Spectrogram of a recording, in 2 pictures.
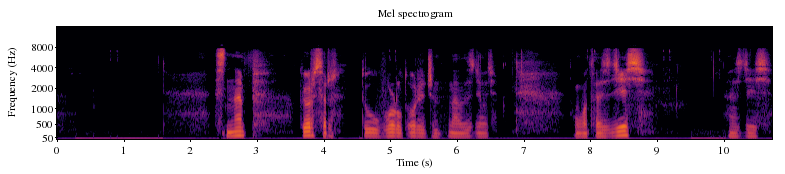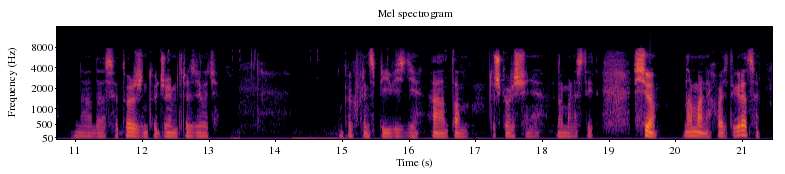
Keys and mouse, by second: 0.8-5.2 drag, 8.0 click, 8.4-9.1 right drag, 9.9 click, 10.4-12.5 right drag, 13.4 click, 14.6 click, 15.8-16.8 right drag.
